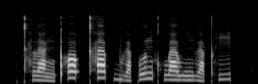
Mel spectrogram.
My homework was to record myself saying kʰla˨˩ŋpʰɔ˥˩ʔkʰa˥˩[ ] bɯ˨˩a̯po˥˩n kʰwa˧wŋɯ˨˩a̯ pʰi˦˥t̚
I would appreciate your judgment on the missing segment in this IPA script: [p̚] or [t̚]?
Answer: p̚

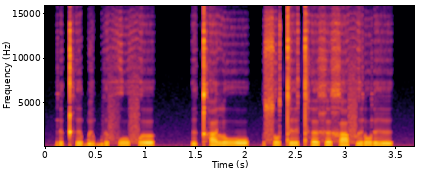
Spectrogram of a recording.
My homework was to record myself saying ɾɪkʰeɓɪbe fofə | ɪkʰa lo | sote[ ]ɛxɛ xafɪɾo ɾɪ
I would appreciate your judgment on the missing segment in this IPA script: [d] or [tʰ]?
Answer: tʰ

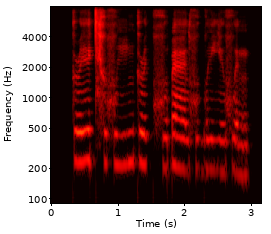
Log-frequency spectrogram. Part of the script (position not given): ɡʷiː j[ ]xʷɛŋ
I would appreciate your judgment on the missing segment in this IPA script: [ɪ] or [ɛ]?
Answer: ɪ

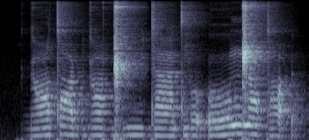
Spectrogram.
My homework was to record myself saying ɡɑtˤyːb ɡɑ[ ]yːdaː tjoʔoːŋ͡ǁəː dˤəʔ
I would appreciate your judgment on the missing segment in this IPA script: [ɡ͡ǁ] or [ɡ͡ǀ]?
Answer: ɡ͡ǁ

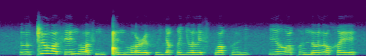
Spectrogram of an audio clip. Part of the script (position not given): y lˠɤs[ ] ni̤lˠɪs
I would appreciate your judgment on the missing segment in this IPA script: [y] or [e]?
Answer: e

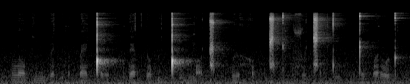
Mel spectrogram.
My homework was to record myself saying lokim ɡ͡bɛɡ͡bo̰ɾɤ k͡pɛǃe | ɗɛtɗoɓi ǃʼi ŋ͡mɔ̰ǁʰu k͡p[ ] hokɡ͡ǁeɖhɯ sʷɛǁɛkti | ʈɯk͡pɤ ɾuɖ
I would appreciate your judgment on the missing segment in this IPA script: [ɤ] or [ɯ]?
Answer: ɯ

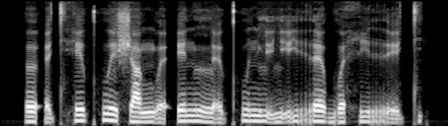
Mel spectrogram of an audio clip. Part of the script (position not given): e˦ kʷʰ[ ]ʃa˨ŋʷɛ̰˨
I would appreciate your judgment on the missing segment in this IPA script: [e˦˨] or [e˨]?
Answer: e˦˨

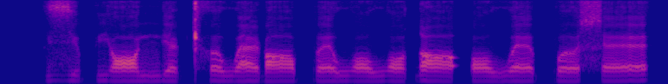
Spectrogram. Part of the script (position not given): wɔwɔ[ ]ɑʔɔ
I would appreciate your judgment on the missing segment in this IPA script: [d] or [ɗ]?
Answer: ɗ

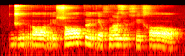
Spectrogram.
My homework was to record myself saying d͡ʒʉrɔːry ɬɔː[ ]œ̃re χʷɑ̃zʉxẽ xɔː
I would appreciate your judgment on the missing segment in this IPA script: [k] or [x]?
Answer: k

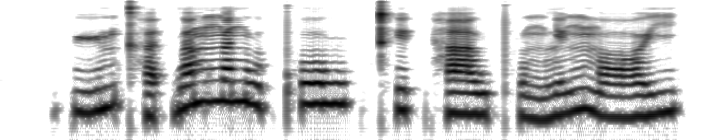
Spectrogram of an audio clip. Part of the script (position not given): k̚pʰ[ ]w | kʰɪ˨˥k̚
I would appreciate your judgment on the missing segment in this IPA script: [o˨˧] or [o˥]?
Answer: o˥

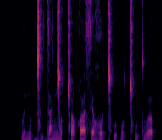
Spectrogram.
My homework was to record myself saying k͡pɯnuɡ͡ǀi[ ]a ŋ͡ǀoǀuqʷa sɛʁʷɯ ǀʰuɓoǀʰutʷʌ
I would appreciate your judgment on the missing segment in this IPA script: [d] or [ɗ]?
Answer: d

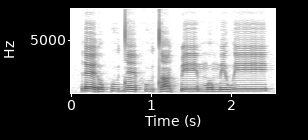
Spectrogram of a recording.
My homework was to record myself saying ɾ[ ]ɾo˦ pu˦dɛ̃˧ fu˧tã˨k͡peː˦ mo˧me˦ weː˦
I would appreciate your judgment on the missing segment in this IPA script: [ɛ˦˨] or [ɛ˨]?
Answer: ɛ˦˨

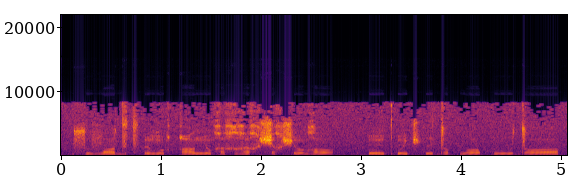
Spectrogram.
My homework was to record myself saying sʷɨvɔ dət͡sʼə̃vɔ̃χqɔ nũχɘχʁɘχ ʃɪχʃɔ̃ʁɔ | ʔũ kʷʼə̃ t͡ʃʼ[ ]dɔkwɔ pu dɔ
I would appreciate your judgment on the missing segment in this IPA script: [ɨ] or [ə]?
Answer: ɨ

